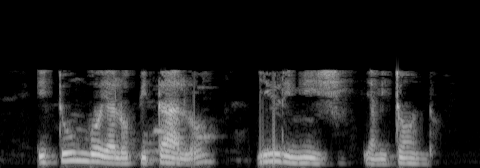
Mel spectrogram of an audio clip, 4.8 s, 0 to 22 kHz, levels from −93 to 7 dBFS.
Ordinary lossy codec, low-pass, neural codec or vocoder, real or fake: AAC, 16 kbps; 7.2 kHz; none; real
